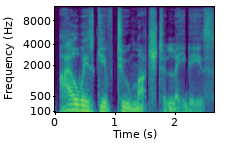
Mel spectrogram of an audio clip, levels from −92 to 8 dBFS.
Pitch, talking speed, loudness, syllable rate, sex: 90 Hz, 160 wpm, -18 LUFS, 3.6 syllables/s, male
